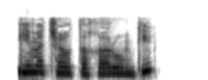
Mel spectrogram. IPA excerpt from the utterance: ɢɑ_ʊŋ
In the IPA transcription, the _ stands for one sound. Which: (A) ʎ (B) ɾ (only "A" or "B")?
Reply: B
